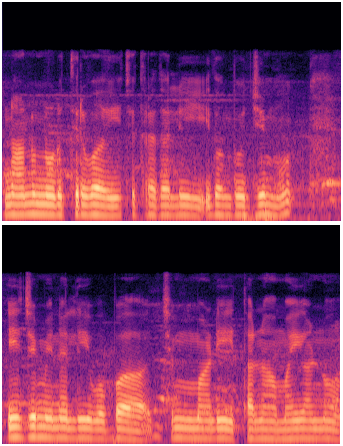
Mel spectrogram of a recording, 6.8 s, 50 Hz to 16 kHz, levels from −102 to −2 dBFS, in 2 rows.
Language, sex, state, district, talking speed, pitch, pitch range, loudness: Kannada, male, Karnataka, Belgaum, 125 wpm, 120 Hz, 115-125 Hz, -17 LUFS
